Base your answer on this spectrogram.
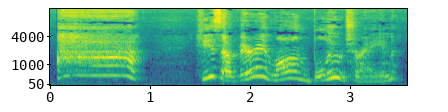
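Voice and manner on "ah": ordinary delivery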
